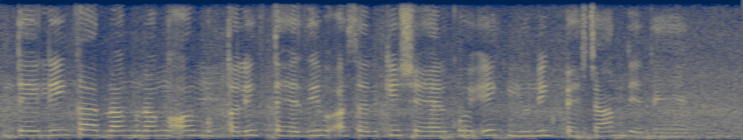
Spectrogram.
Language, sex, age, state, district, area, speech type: Urdu, female, 18-30, Delhi, East Delhi, urban, spontaneous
